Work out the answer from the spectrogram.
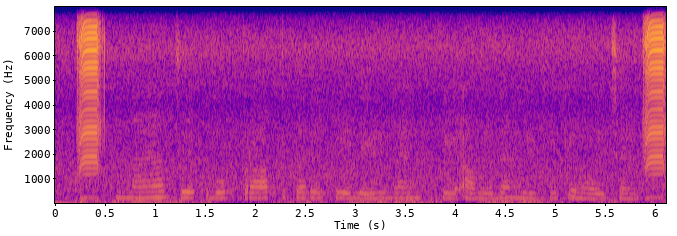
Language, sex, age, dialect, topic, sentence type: Magahi, female, 31-35, Western, banking, statement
